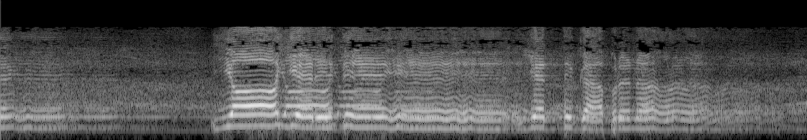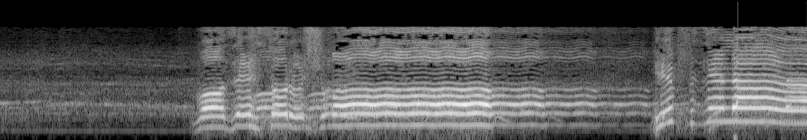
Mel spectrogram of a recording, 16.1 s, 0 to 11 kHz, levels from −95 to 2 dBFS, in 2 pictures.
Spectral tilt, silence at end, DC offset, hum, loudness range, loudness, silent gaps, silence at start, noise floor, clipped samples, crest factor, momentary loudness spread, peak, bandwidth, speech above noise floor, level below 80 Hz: -3 dB/octave; 0 s; under 0.1%; none; 16 LU; -15 LUFS; none; 0 s; -46 dBFS; under 0.1%; 16 dB; 22 LU; 0 dBFS; 6.4 kHz; 32 dB; -66 dBFS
